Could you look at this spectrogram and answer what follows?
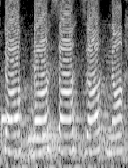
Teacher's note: and tongue touches our alveolar ridge. So sound are produced da, sa, za, na. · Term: alveolar sounds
